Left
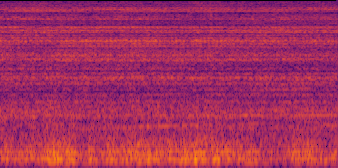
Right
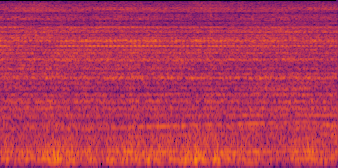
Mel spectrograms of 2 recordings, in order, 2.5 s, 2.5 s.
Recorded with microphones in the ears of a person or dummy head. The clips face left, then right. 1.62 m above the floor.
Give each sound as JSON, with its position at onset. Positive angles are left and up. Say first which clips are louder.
{"t": 0.0, "sound": "a helicopter", "louder": "right 2 dB", "side_deg": -55}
